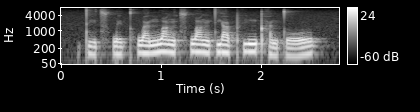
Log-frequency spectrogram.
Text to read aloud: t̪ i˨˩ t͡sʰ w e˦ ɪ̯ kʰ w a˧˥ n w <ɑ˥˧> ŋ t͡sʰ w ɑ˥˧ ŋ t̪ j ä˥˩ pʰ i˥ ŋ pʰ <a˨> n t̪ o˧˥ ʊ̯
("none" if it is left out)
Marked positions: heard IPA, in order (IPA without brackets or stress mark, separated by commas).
ɑ˥˧, a˨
